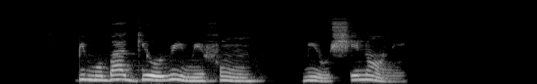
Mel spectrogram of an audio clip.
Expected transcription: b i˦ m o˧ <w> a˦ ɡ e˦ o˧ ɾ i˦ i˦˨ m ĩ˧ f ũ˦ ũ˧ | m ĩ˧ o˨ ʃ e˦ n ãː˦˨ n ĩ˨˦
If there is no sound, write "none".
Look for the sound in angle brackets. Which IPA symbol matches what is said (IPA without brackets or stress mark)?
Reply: b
